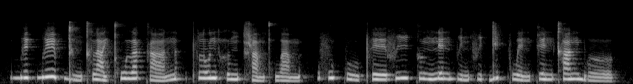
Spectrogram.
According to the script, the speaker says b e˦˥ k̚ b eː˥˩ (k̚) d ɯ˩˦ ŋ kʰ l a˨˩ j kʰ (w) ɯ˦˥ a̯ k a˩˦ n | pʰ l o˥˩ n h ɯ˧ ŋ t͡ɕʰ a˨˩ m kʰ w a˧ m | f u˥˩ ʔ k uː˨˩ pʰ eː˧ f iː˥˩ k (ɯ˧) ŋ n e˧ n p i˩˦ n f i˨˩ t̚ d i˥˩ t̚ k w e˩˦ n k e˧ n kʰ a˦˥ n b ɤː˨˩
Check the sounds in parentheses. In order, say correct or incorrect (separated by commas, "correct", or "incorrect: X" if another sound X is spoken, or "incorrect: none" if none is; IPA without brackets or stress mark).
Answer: incorrect: p̚, correct, correct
